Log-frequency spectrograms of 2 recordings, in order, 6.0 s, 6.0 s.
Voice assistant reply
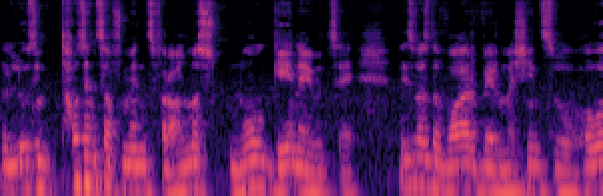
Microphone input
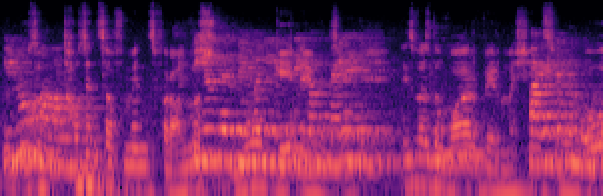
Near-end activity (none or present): present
